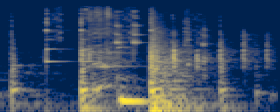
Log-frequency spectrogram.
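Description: A run of clinks from a metal spoon striking a bowl, several strikes with dull thuds under them and a brief ringing tone about half a second in, set in a short musical sting.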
